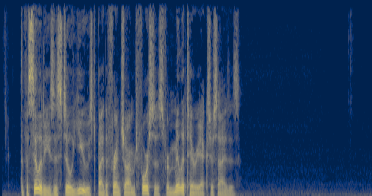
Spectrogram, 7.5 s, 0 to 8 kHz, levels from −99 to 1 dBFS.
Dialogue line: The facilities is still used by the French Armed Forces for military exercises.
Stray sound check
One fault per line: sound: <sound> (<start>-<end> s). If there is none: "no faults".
no faults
